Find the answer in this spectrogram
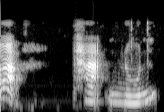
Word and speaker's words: ถนน: มี รูป สะอาด กำกับ เวลา ออก เสียง อะ เรา จะ ออก แค่ ครึ่ง เสียง นะ คะ เช่น อ่า 1 ตัว อย่าง เช่น คำ ว่า ถนน นั่น เอง นะ คะ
